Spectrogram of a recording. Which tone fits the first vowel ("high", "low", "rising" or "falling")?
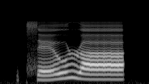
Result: rising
